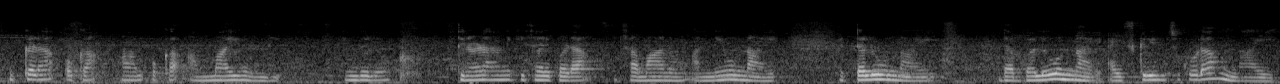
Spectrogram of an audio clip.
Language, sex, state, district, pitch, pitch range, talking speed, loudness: Telugu, female, Andhra Pradesh, Srikakulam, 195 Hz, 180-210 Hz, 90 wpm, -26 LUFS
